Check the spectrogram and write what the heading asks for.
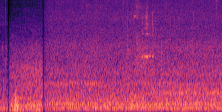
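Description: Steady hum of a supermarket's refrigerated dairy aisle, with a faint steady tone in it, starting suddenly just under a second in.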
